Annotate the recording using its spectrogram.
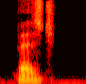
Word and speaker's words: Bazet: The random article for Tuesday, the 30th of April 2024 is Bazet. Bazet, French pronunciation, Bazet, is a commune in the Ardennes department in the Grand Est region of northern France.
